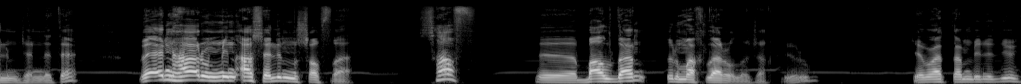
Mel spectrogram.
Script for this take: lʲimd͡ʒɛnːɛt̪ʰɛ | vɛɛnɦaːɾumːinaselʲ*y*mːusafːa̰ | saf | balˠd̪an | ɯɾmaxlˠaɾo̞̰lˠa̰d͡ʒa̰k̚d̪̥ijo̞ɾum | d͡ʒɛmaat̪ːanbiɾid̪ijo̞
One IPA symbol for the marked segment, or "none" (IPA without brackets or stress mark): i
